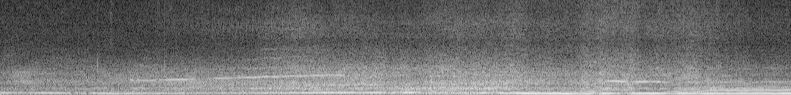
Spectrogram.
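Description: A rally car engine revs loudly as the car approaches and speeds past.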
